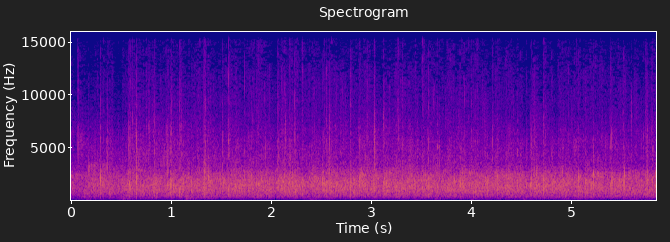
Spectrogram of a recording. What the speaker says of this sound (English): we need a big round of applause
